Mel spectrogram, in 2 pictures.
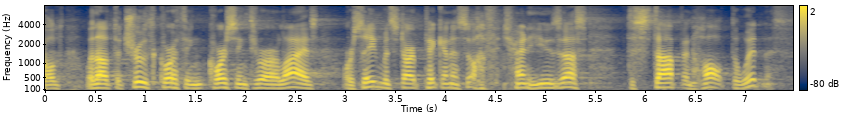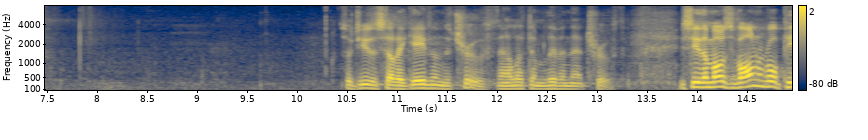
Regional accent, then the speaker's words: New England, United States; When I was growing up in New England

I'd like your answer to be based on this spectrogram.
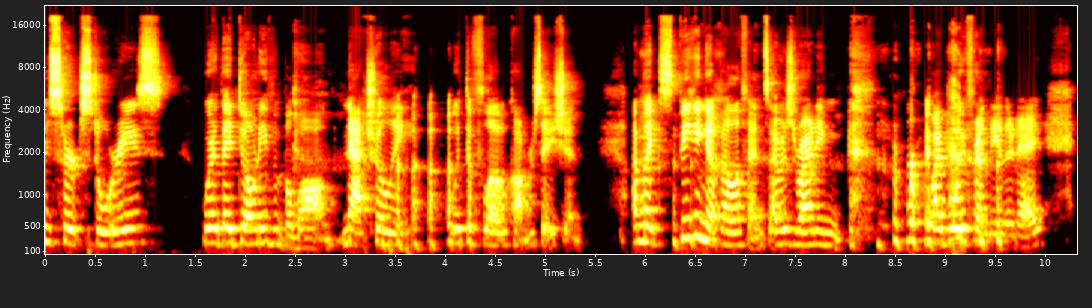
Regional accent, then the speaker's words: Louisville, Kentucky, United States; Growing up in Louisville, Kentucky, mind you, Louisville, Kentucky is the largest small town in the world

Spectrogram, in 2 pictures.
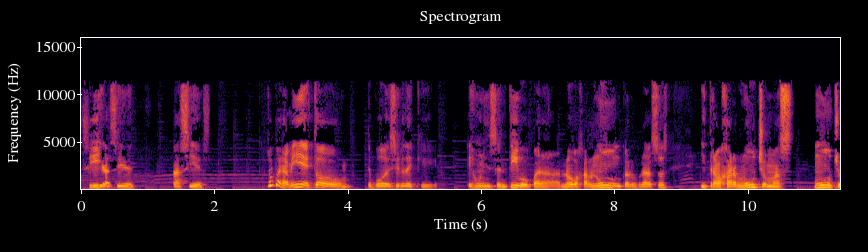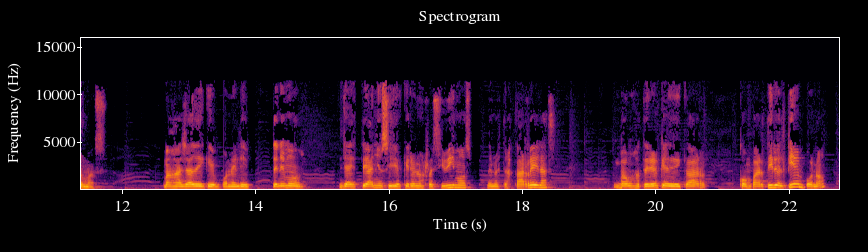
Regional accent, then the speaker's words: Tucumán, Argentina; moved away; Esto de haberme ido de mi provincia me generó el, desarraigo, me hizo quererla más y cantarla a mi tierra

